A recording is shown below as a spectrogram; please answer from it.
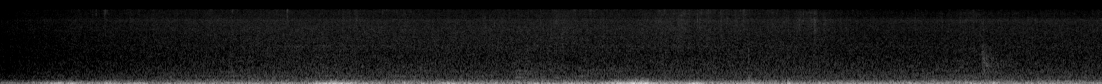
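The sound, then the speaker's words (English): Wind blowing through a field of Khorasan wheat makes a steady, soft rustling hiss with a low rumble beneath it. A couple of stronger gusts swell and fade. “It's a one-minute recording of Khorasan wheat blowing in the wind.”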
